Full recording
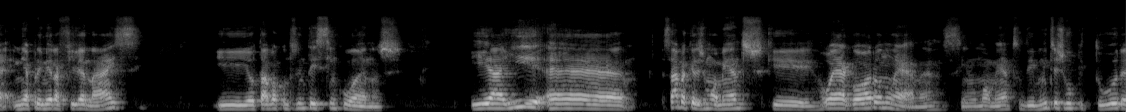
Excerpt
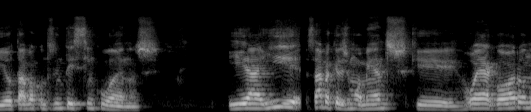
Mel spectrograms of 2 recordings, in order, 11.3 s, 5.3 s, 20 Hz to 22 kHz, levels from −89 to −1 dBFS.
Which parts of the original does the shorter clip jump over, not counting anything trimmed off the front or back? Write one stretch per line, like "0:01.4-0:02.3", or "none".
0:05.4-0:06.6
